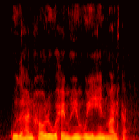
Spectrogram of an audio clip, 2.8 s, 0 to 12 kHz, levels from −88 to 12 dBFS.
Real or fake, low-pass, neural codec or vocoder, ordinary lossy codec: real; none; none; none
